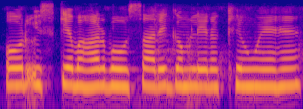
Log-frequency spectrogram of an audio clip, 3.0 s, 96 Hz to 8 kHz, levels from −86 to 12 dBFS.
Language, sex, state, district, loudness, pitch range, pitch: Hindi, female, Uttar Pradesh, Saharanpur, -14 LUFS, 245-255 Hz, 245 Hz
